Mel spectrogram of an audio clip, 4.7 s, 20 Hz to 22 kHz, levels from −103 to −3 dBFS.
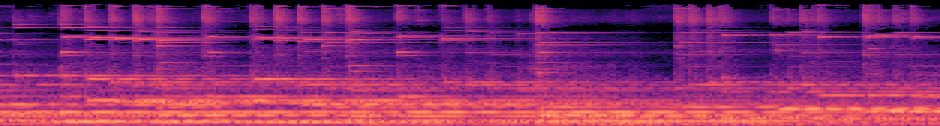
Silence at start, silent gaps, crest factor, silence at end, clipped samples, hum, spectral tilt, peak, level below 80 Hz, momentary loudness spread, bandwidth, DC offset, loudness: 0 s; none; 14 dB; 0 s; under 0.1%; none; -5 dB/octave; -12 dBFS; -56 dBFS; 3 LU; 19 kHz; under 0.1%; -26 LUFS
